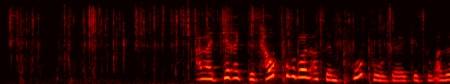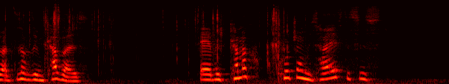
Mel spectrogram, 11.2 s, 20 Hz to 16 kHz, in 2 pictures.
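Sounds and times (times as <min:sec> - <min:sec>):
foil trading card booster pack wrapper crinkling and tearing: 0:00.0 - 0:09.6
speech: 0:02.4 - 0:06.8, 0:08.1 - 0:10.4.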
